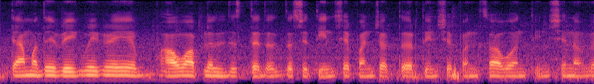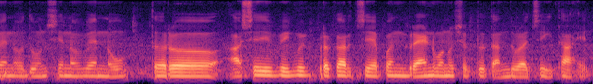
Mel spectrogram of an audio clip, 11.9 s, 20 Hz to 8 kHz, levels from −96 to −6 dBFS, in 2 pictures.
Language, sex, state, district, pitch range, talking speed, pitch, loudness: Marathi, male, Maharashtra, Pune, 110-115 Hz, 125 wpm, 110 Hz, -27 LUFS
